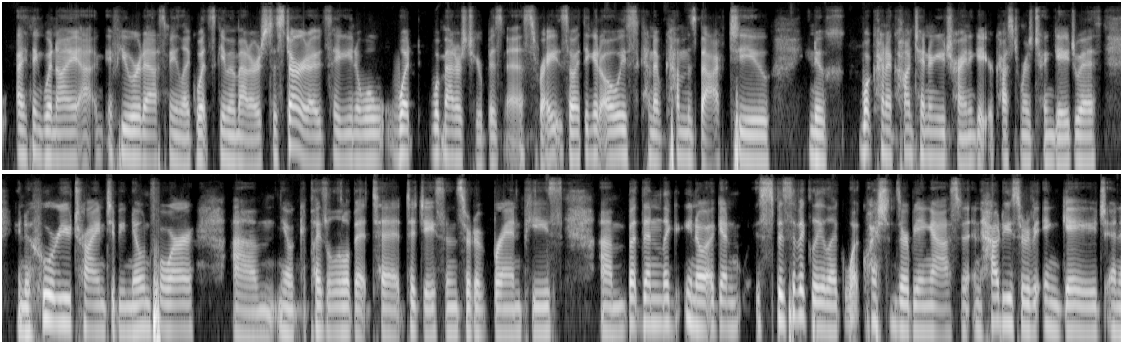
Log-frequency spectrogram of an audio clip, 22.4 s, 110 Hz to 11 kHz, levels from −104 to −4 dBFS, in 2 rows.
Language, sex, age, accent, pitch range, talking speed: English, female, 20-39, American, 145-170 Hz, 275 wpm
